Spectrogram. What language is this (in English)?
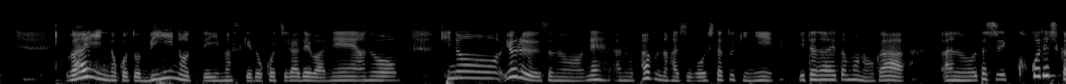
Japanese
